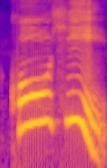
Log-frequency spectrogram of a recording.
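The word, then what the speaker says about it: コーヒー: 그 다음 커피는요. 코히. 자, 히라는 발음이 들어갔죠. 좀 특이하죠. 그래서 이 커피는 꼭 외워주셔야 합니다.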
